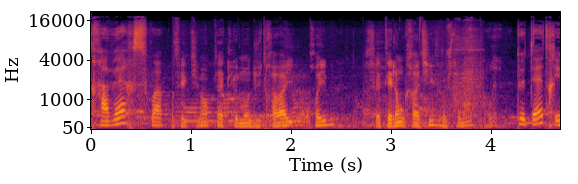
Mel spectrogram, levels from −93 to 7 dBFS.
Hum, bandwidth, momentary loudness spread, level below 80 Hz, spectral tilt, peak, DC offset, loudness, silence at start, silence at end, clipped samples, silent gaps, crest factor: none; 19 kHz; 9 LU; -52 dBFS; -5 dB/octave; -4 dBFS; under 0.1%; -23 LUFS; 0 s; 0 s; under 0.1%; none; 18 dB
